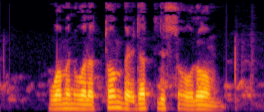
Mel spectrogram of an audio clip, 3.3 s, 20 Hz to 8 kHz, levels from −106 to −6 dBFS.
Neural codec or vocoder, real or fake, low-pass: none; real; 7.2 kHz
